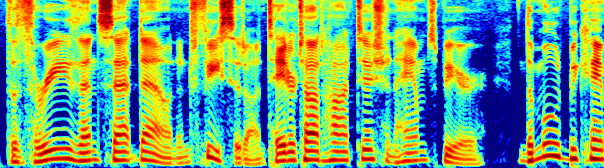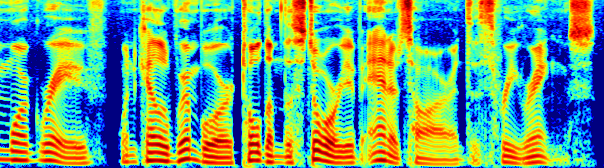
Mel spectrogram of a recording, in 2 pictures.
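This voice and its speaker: A man's voice: mid-range voice, big pitch swings, normal speed, hardly any pauses, dark tone, no echo, studio quality. A man with an American accent who hosts a podcast and narrates stories. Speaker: podcast host and drama narrator. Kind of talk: casual discussion and storytelling narration.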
